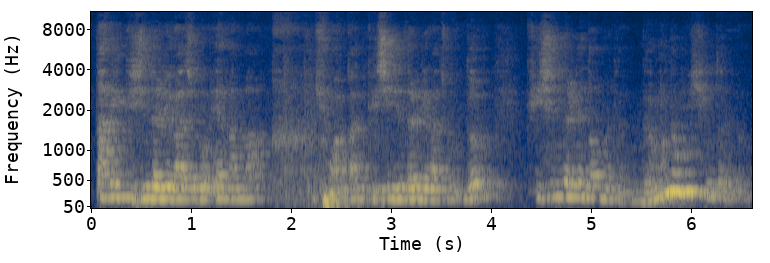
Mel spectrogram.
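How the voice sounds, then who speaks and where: A man's voice: high voice, fairly quick, slight background noise. A man preaching a sermon as pastor, telling stories vividly and calling out to the congregation. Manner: animated storytelling, calls out for congregation replies. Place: church sanctuary. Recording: echoey church hall from a distance.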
